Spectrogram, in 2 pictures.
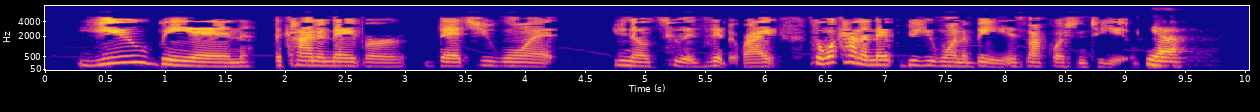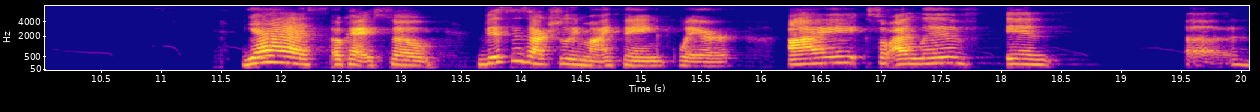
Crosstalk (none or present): none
